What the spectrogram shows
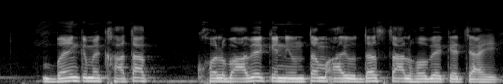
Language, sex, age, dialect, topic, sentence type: Magahi, male, 18-24, Southern, banking, statement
